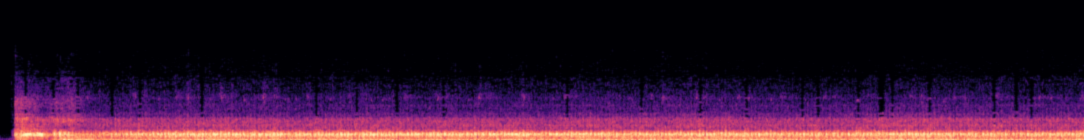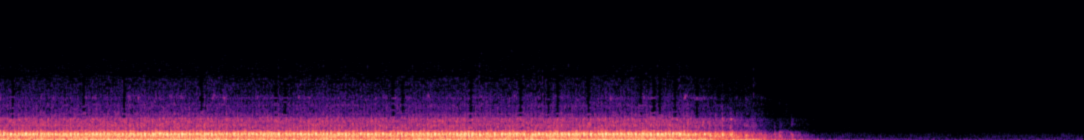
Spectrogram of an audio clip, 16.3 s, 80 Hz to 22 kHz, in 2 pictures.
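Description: First-generation Dodge Cummins 5.9 12-valve inline-six diesel firing up at once and idling steadily on its first startup with a freshly installed, pre-lubed Holset turbo, run without its filter. It is shut off after about thirteen seconds and runs down quickly.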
